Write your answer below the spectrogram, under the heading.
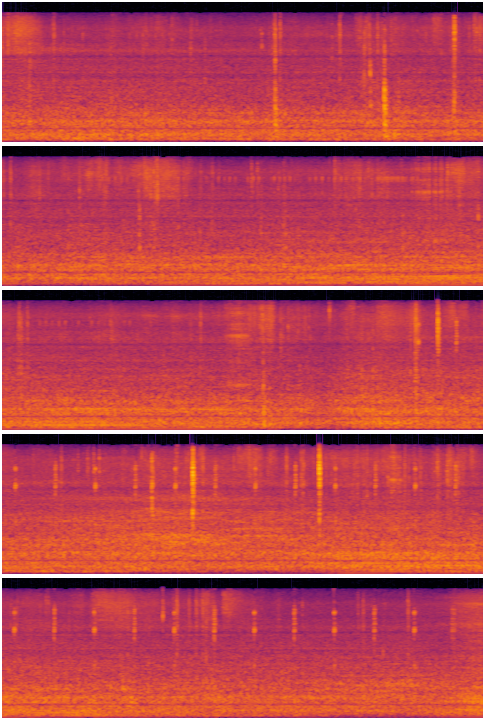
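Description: Car driving at low speed, heard from inside the cabin: steady engine and road noise with a few small knocks. A light, regular ticking runs through the second half.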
